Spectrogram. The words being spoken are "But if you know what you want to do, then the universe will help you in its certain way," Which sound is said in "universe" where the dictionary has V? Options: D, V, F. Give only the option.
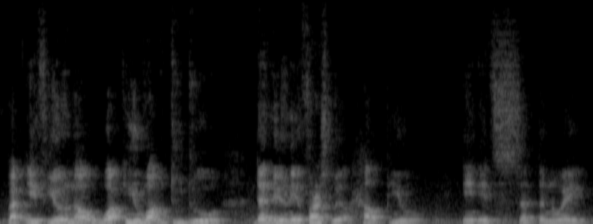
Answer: F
